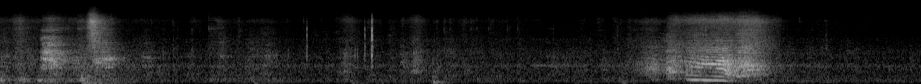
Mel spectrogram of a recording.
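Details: Siberian Husky 雷凪, surprised by sneezing and a blocked, runny nose: two brief huffs early on, a quiet pause, then a drawn-out, wavering whiny vocalization lasting about a second near the close.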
